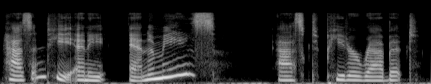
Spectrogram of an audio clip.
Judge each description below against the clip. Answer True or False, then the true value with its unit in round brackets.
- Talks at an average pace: False (95 wpm)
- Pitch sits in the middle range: False (245 Hz)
